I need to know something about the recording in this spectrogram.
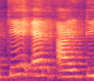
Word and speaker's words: knit: अब हम के से रिलेटेड वो वर्ब्स देखेंगे जिसमें के साइलेंट है. KNOW नो मीन्स जानना, KNEAD need means गूंदना एंड KNIT knit means बुनना.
